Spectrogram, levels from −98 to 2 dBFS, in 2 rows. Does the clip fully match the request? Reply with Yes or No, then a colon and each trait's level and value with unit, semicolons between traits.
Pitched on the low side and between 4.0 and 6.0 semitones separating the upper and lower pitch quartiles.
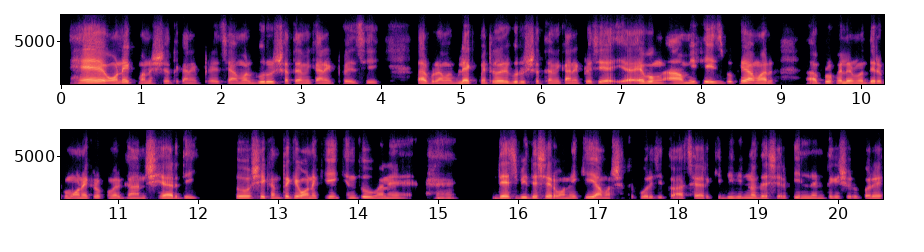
No: low, 115 Hz; average, 2.7 semitones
